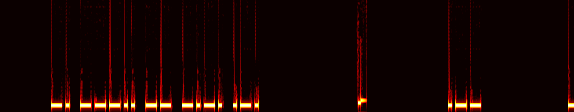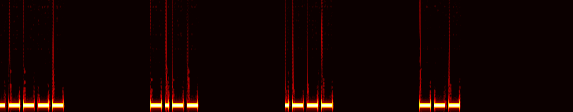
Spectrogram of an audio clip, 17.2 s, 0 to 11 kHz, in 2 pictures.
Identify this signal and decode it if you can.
Morse code, heard as a keyed tone, about 22 wpm, spaced as for 9 wpm, 700 Hz. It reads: N8MCR W0YJO
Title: USA Call Signs - 5 Characters - 8x Character Spacing - 22wpm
